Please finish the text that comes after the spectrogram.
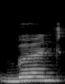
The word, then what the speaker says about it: burnt: So these verbs burn, burnt, burnt, or burnt, burnt, here R is silent.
